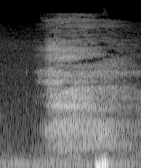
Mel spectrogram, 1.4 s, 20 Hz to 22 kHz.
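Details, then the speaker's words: Man 4 months after a C5–C6 spinal injury with quadriplegia, on medication for breathing trouble, imitating his episodes at rest: a single strained, gasping inhalation ending in a low catch; labored, shallow breathing. "he's trying to take an adequate breath. Yeah, I'm like trying to take adequate breaths, and it's kind of creepy."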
